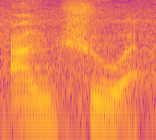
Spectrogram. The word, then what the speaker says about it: acciughe: Mi permetto di correggere l'accento, si dice anciue al verde.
